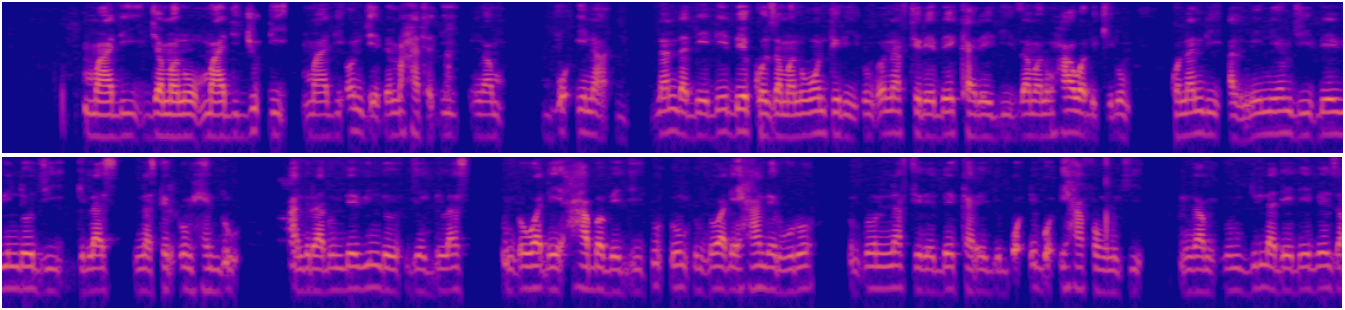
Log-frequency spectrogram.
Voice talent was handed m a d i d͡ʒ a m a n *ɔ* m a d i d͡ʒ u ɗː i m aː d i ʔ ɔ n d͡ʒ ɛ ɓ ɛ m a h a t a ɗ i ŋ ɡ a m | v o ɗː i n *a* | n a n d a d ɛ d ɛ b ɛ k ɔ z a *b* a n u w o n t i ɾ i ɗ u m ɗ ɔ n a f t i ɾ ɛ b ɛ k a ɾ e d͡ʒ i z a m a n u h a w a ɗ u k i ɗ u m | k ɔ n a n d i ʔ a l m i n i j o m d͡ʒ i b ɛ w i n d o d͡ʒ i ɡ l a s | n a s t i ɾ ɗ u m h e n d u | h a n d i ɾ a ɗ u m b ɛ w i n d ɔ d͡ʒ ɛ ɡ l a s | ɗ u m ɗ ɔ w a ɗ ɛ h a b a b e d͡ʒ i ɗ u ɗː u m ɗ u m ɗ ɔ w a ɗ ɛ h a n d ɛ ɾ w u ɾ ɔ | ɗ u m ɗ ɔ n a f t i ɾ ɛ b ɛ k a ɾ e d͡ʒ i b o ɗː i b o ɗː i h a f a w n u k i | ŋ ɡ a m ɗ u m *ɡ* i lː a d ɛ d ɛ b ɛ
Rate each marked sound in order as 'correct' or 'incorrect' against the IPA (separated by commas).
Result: incorrect, correct, incorrect, incorrect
